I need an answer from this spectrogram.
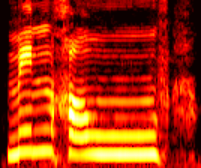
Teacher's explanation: وآمنہم من، پھر خوف کے اندر واو ساکن اور اس سے پہلے زبر ہے، تو واولین ہونے کی وجہ سے یہاں پر ہم جلدی سے پڑھیں گے اور اس واو کو ہم نے بالکل بھی نہیں کھینچنا۔ من خوف، واو کو ہم نے بالکل بھی نہیں کھینچا۔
